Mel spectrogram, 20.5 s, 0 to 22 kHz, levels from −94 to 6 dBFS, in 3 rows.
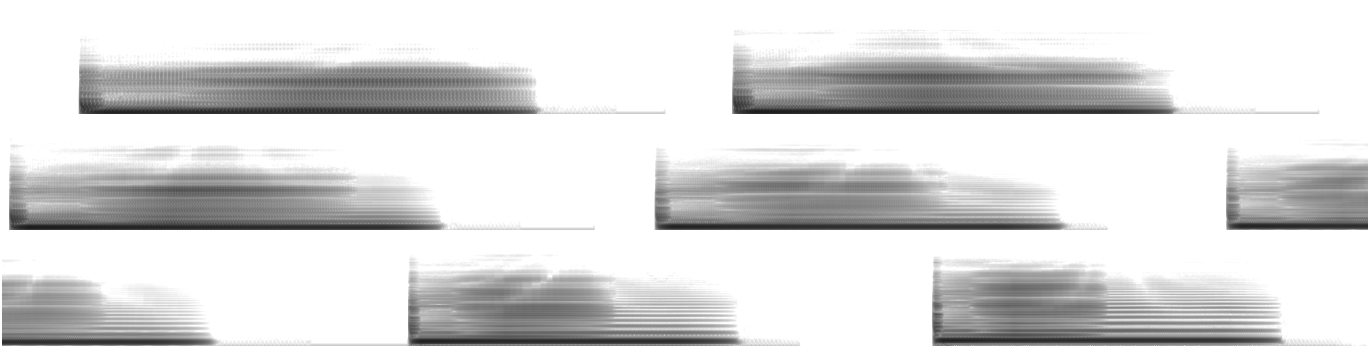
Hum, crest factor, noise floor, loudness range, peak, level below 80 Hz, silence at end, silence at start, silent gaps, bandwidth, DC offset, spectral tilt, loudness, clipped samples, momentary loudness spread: none; 12 dB; -66 dBFS; 3 LU; -4 dBFS; -18 dBFS; 0.45 s; 0.4 s; 3.31-3.66 s, 6.58-6.87 s, 9.79-10.10 s, 12.35-12.96 s, 17.64-18.32 s; 5.2 kHz; under 0.1%; -9 dB/octave; -17 LUFS; under 0.1%; 13 LU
